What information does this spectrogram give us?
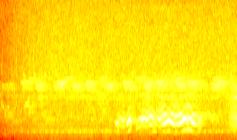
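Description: An African Golden Oriole gives a single liquid, fluty warble lasting about a second, rising and falling, over a steady high insect hiss.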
